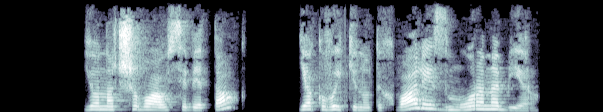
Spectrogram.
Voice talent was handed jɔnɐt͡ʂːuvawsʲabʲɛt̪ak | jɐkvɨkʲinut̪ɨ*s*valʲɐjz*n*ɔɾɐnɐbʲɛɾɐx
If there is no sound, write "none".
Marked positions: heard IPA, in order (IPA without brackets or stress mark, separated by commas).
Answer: x, m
